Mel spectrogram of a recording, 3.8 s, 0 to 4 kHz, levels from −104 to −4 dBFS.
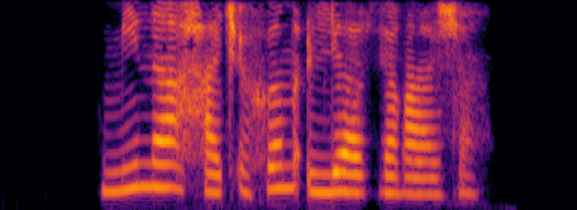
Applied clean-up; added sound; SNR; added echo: neural mask model Resemble Enhance denoiser.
